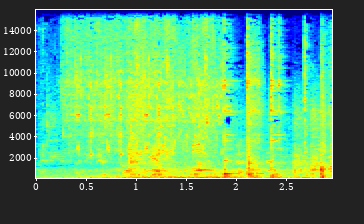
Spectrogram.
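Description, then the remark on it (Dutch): Crunching of six crispy spicy McDonald's Chicken McNuggets being eaten, with a few sharp, crackly bites in the second half over a steady hissing background. “Je luisterde naar 6 knapperige spicy chicken McNuggets.”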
